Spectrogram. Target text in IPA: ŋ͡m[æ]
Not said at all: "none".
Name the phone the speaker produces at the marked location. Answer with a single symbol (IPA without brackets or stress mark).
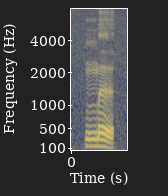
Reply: ə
